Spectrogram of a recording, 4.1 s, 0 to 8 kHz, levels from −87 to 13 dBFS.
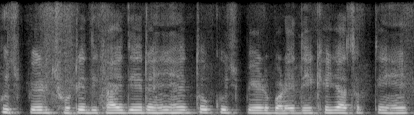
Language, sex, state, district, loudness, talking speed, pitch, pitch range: Hindi, male, Chhattisgarh, Raigarh, -15 LUFS, 230 wpm, 185 Hz, 180-195 Hz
